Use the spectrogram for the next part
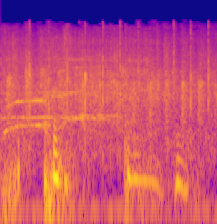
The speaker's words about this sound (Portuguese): Então eu queria, vamos reforçar essa salva de palmas, porque vale a pena.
